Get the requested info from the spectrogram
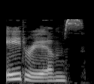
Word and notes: atriums: British English

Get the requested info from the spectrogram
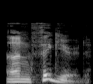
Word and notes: unfigured: British English

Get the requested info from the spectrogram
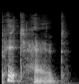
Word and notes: pithead: British English

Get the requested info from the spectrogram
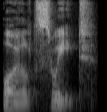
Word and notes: boiled sweet: British English

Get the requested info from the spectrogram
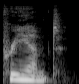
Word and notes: pre-empt: American English

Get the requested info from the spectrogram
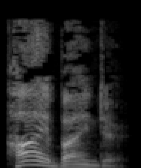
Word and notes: highbinder: British English

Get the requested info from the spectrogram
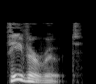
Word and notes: feverroot: British English

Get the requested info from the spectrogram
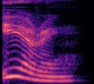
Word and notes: earring: British English

